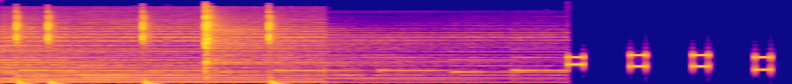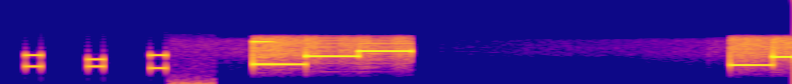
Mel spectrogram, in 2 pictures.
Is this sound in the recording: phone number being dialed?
yes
